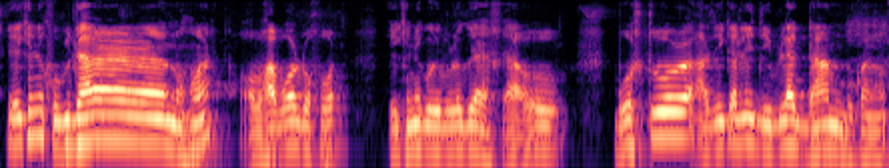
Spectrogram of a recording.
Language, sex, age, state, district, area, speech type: Assamese, male, 60+, Assam, Majuli, urban, spontaneous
